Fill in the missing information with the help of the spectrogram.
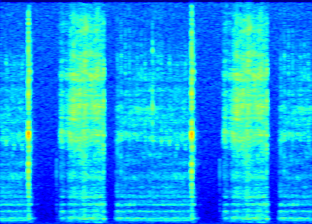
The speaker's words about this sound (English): lifts up her phone and dials.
